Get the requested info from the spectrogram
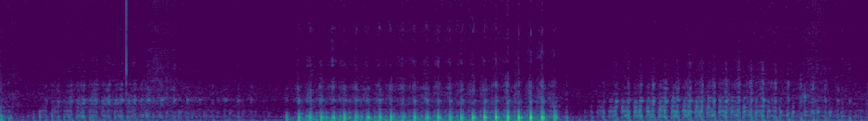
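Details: Female cougar, or mountain lion, kept at a rescue centre in Bridgeport, Texas, purring: a soft murmuring phase, then a louder, fast-pulsed rumble of about a second and a half, fading back to quieter purring.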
